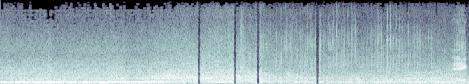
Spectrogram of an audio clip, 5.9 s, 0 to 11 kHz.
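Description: Stock cars roar together on a restart at Columbus Motor Speedway during the 1992 Firecracker Championship, a dense, loud, continuous engine drone with a steady low tone and a few brief dropouts, no voices over it.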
